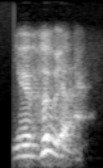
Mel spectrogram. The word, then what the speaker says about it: Yehuda: If you look at Strong's Concordance, at the word Jew, and you look at what it is, how it was originally written and pronounced, they say it was Yehuda. Yehuda, and they also say it's Udias.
